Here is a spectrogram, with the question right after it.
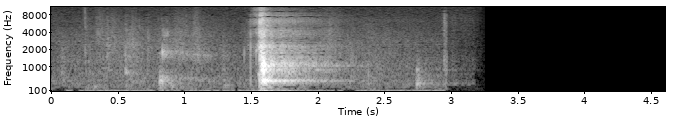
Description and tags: Blowing-out-the-candle
Blowing out the candle, or the sound!
Voice-recording, simple, Reverb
